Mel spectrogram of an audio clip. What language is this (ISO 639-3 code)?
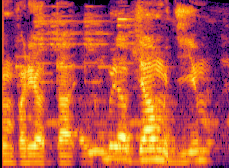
cnh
